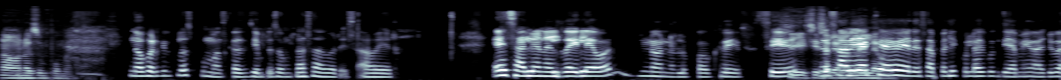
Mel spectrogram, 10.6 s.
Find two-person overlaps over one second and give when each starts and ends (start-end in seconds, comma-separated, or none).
7.8-9.0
